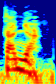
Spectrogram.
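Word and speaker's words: Canha: Pero no es Caña con ñ, es H-A, Caña. Nació en California. Sí, es de origen portugués. – ¿Cómo se escribe eso? – Caña. – Sí. – Es portugués, es Caña en portugués.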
